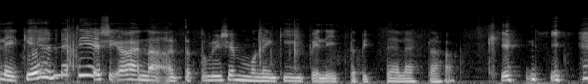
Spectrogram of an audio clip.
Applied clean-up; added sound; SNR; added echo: none; none; none; none.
